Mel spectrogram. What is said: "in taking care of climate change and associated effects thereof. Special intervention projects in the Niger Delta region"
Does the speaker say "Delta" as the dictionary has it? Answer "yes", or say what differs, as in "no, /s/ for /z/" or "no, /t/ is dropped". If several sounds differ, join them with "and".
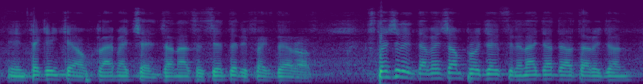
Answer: yes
